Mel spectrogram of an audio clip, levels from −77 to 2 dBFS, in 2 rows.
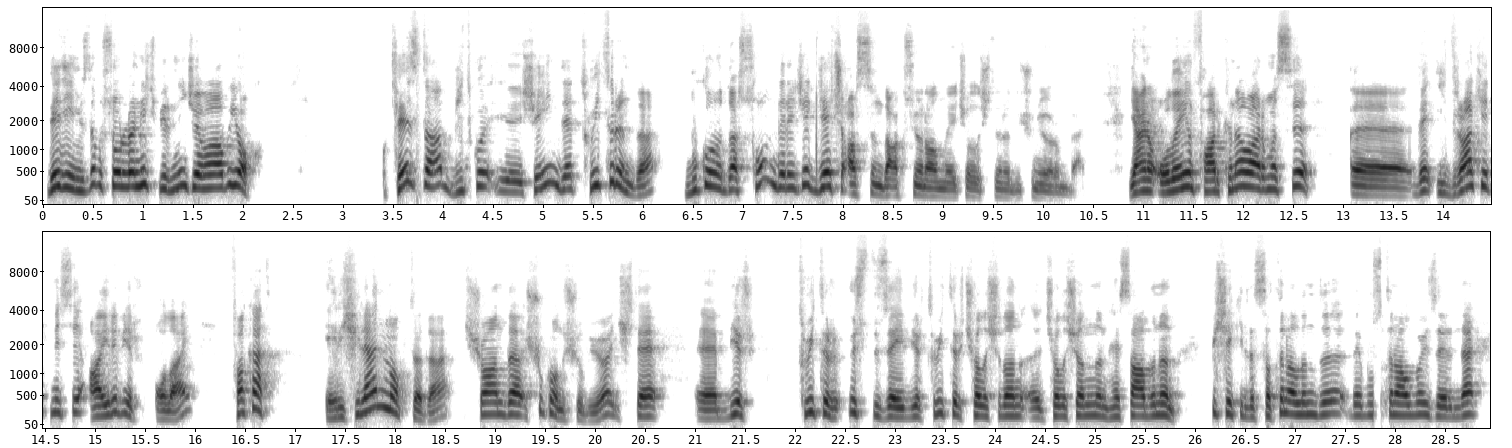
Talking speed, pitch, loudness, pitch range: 125 wpm, 190 Hz, -18 LUFS, 160-240 Hz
